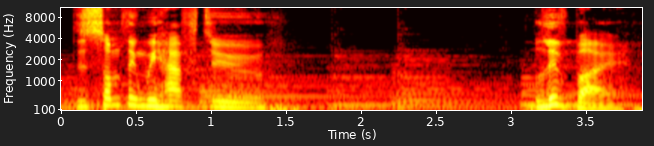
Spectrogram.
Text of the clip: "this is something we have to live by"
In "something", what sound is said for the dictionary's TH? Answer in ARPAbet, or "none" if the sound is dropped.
TH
